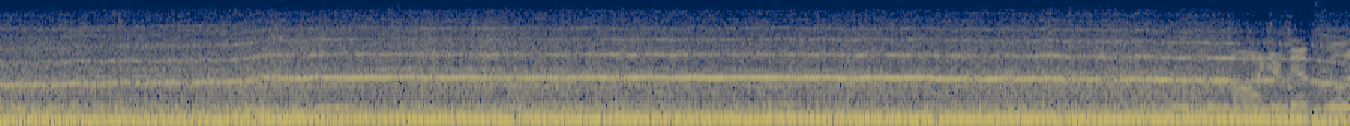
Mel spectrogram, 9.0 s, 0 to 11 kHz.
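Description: An American Landmaster L5 UTV drives in four-wheel drive, its engine a steady close drone with a whining tone that climbs slightly early and then holds, with voices briefly at the end.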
